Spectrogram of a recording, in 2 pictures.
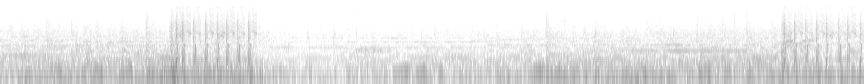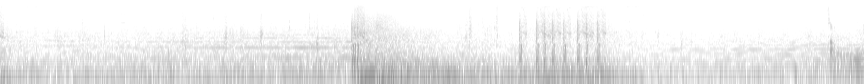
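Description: Suppressing fire in XCOM Long War: several loud bursts of automatic gunfire, each a second or so long, spaced irregularly over quieter game music and ambience.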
